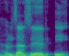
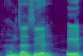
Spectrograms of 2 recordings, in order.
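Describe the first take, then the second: First: The final vowel is a clear 'ee' sound. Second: The final vowel is an 'ay' sound. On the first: The speaker calls it right. "ज़ेर को मारूफ पढ़ा जाए" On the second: The speaker calls it wrong. "ऐसे भी लोग हैं जो ... पढ़ते हैं ... इस तरह नहीं"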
